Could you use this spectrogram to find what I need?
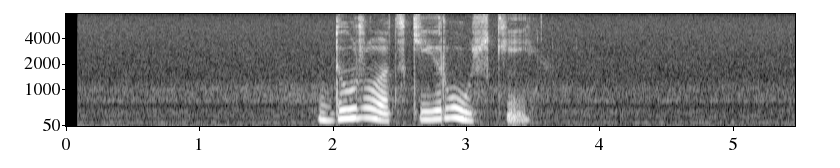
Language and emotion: Russian, angry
